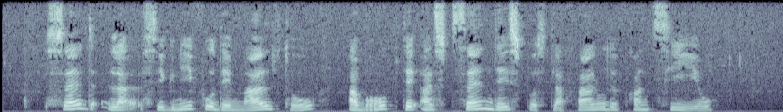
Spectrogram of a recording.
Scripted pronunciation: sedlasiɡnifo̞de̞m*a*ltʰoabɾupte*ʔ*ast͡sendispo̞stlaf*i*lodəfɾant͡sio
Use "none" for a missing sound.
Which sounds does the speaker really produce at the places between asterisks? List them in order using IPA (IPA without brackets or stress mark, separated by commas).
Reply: a, ʔ, a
